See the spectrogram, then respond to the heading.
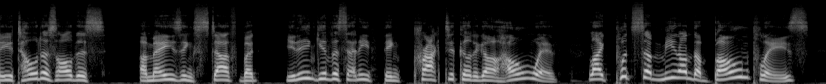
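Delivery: weak Aussie accent attempt. Retelling a sister's question to the sheikh at a late talk, in a not-great Aussie accent. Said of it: "I don't have the best Aussie accent".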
